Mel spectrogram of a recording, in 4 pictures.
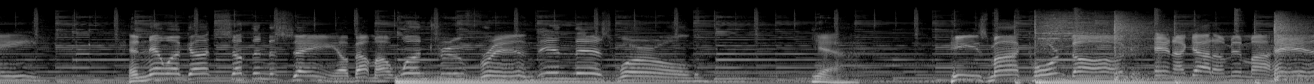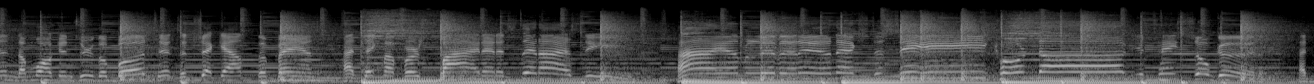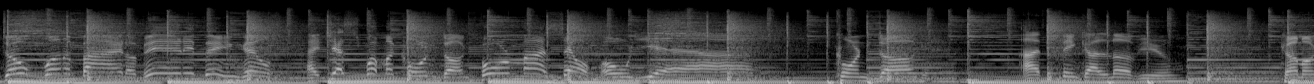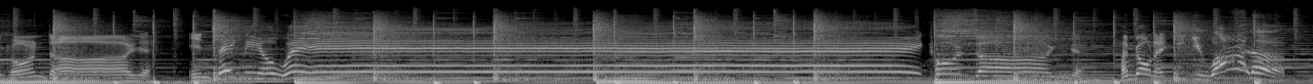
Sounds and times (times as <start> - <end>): Music: 0.0 - 52.5.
